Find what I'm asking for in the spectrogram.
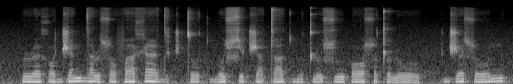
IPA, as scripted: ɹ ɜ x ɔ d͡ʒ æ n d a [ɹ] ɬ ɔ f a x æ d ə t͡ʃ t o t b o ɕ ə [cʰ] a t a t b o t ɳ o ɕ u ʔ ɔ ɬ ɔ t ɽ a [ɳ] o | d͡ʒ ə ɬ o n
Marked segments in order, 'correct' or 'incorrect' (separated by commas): correct, incorrect, correct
